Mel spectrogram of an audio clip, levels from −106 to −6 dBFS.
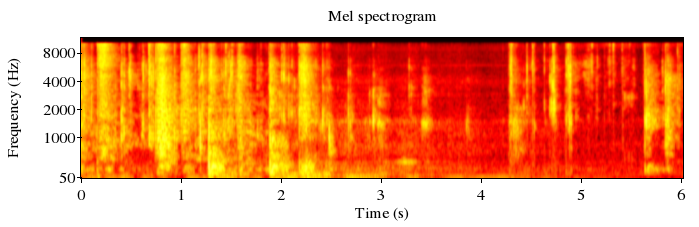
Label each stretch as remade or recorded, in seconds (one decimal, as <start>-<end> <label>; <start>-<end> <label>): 0.0-2.0 recorded; 2.0-4.9 remade; 4.9-6.0 recorded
